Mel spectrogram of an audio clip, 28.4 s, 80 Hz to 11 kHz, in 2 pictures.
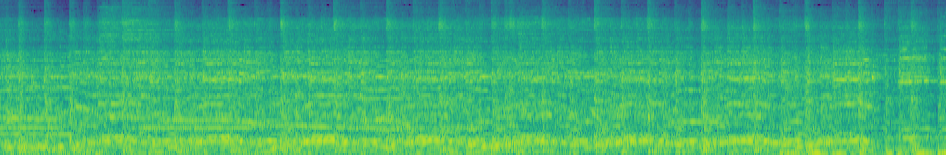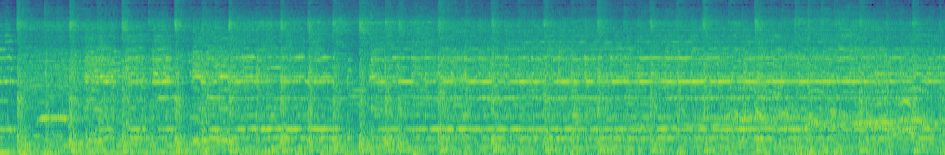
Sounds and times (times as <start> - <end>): Bass guitar: 0.0 - 28.3.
